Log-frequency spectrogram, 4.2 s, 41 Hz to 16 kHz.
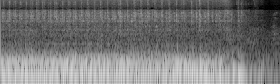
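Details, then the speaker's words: El Camino V8 bought sight unseen, stalled when delivered: lumpy, uneven idle that sags and stalls after about three and a half seconds, no knocking; owner suspects vacuum leaks, expected to ease once warmed up, not confirmed. "we get it running and vacuum leaks is probably the issue but once that uh warms up a little and vacuum shouldn't be too much of a issue"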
